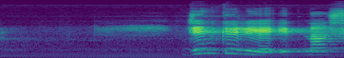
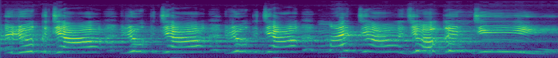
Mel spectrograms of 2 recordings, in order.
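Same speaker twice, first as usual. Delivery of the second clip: building from raised to high, loud begging; desperate pleading; 9 semitones higher, 9 dB louder than usual. Acted. Whole town begging the jogan to stay, mounting desperation. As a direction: beg over and over, climbing ever higher.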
